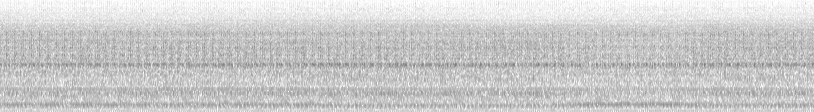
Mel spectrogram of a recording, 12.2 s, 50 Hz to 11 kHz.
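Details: Cold start after overnight stand at −0.5 °C, 27,630 km, on a 2014 Skoda Rapid 1.6 CFNA: steady light internal tapping about four a second rides over the cold idle and stays put, an engine knock.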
